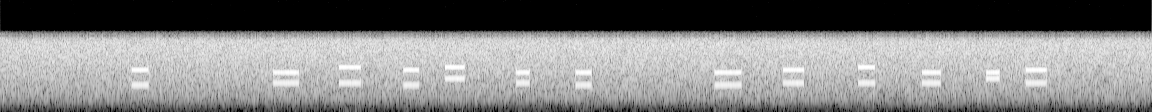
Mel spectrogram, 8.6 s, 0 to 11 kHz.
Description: DTMF, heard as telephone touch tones, dialled by hand, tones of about 160 ms, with phone line noise. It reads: 2 462#41 1564*5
